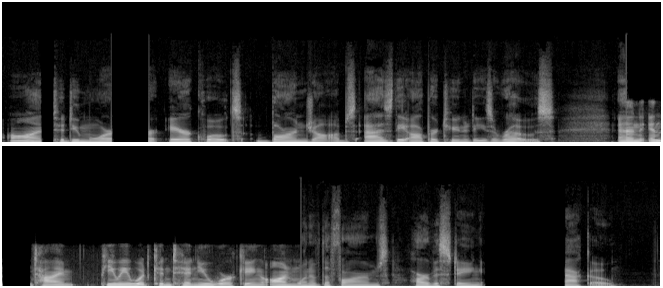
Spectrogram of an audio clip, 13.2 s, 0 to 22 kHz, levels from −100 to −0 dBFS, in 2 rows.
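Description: Right at 0.39 s the speech drops out for about 128 ms, back at 0.54 s. That's a digital broadcast dropout: the receiver lost good frames and muted, with a quick 8 ms fade rather than a hard cut, and the length fits four 32 ms frames going missing.

At 1.10 s the audio simply stops, sits silent for about 375 ms, then carries on at 1.48 s with "air quotes barn jobs". That sounds like a playback stall, most likely the player running dry of data or getting blocked before it caught up.

From 6.25 s to 9.59 s the sound goes dull, with a level shift of a few dB and a faint new noise floor well under the speech. There's no gap at the switch. The change comes just before "of the farms harvesting". The likely cause is the input switching to a poorer device for that stretch.

Inside that dull section, at 6.59 s, there's a second dropout lasting about 288 ms, back at 6.89 s. It has the same fast fade to silence, consistent with roughly nine frames lost.

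The third and longest dropout comes just after "of the farms harvesting", from 11.42 s to 12.24 s. That's 800 ms muted, which points to about 25 frames gone.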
